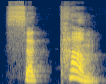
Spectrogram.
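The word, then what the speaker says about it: succumb: this word is pronounced suum there is no B sound suum suum suum the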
